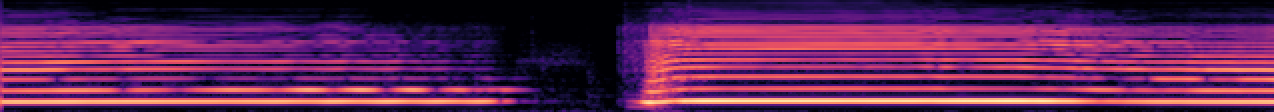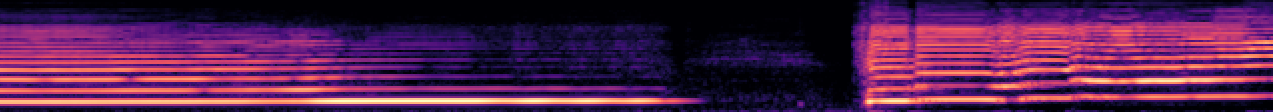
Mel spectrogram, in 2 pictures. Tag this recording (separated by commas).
Music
